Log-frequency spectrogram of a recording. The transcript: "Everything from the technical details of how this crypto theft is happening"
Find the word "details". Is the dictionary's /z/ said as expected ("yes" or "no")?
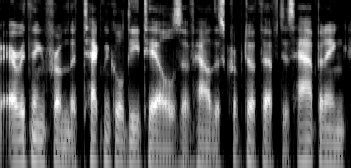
yes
